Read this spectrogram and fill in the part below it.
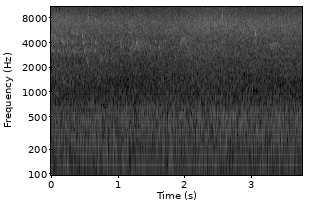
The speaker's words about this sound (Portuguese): Estamos agora em uma trilha em meio à floresta. O vento sopra nas copas de árvores muito altas. São pinheiros.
